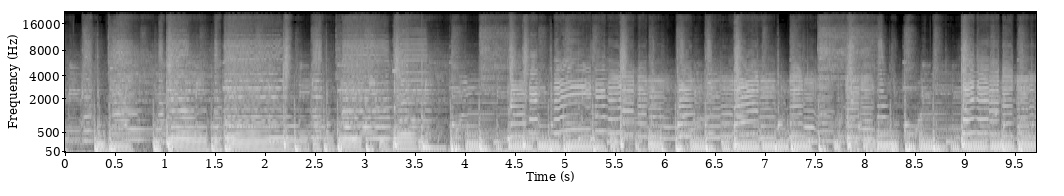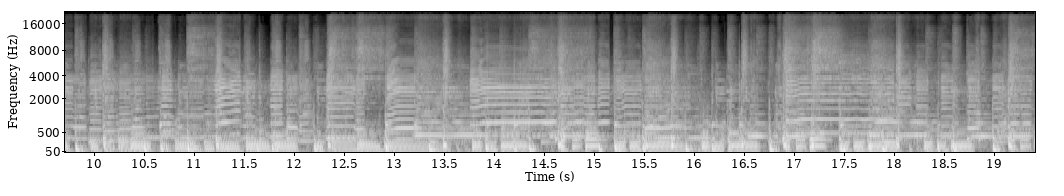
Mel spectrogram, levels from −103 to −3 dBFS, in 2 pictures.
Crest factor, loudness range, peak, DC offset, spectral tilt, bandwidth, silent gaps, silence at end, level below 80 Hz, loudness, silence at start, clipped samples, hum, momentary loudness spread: 16 dB; 1 LU; -2 dBFS; under 0.1%; -5 dB/octave; over 20 kHz; none; 0 s; -28 dBFS; -20 LUFS; 0 s; under 0.1%; none; 4 LU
